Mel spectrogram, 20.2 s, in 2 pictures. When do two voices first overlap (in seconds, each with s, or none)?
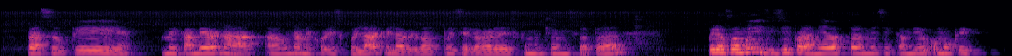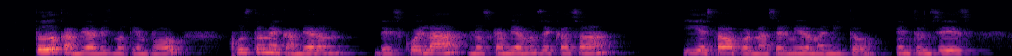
none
